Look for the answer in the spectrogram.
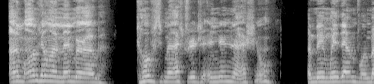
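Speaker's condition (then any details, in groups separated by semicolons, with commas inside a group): Cerebral palsy; speech not affected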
